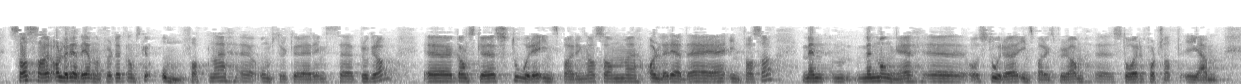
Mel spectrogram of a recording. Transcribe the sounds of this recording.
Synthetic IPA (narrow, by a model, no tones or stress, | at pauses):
sɑshɑɾʔɑ̰ləɾeːd̪əjɛnːʊmføːʈɛt̪̚ɡɑnskəʔɔmfɑt̪ːnəʊmst̪ɾʉk̚t̪ʉɾeːɾɪŋspʰɾʊɡɾɑmː | ɡɑnskəst̪uːɾəɪnspɑɾɪŋəʂɔmɑlːəɾeːd̪əɛɪnfɑsɑ | mɛnmɛnmɑŋːə | st̪uːɾəɪnspɑɾɪŋspʰɾʊɡɾɑmːst̪oːɾfɔʈʂɑt̪ːɪjɛmː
